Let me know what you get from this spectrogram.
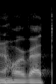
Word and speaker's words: Horvath: We've got Sean Johnson, who you presume is, you know, this third or second Ethan Horvath, or how do you pronounce Horvath. it? Horvath. Horvath.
